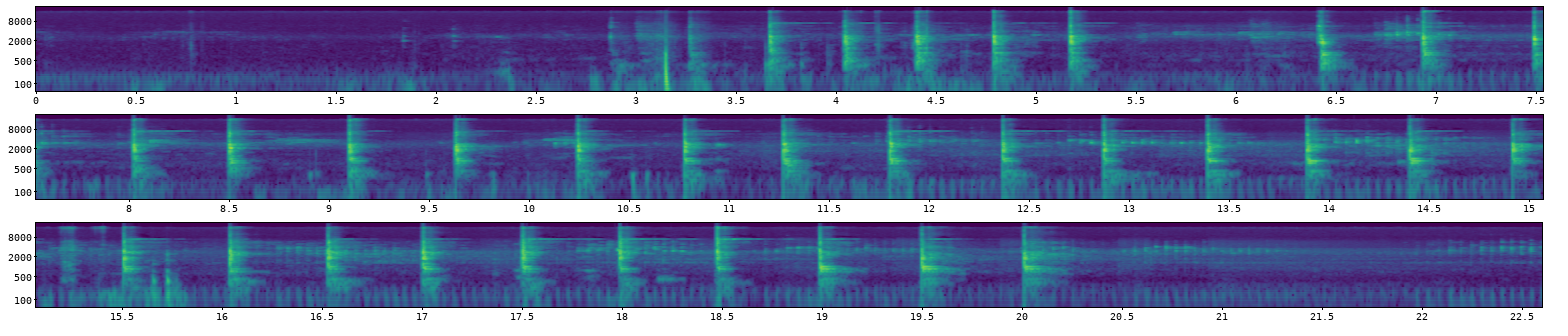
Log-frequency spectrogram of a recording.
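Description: Hammer driving nails to fix a brace in place: a quick run of about six blows, a short pause, then steady blows at about two a second that stop a couple of seconds before the end.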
